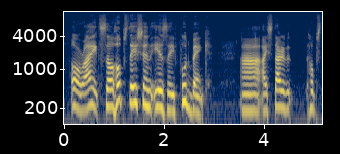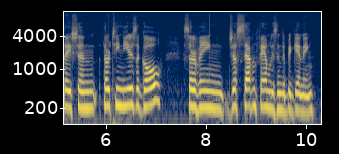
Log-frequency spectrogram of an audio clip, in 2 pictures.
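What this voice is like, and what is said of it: Brazilian accent. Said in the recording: “I like your accent... Me too... Yeah, beautiful.”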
